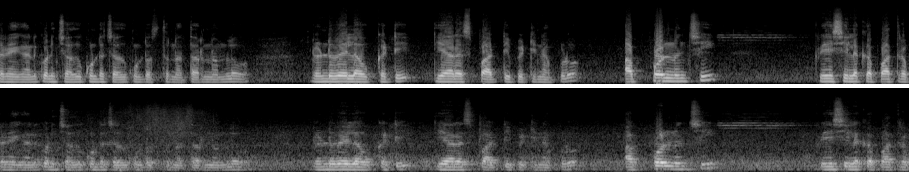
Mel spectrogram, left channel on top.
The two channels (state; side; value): normal; both; correlation 0.38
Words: కానీ కొన్ని చదువుకుంటూ వస్తున్న తరుణంలో 2001 టీఆర్ఎస్ పార్టీ పెట్టినప్పుడు అప్పటి నుంచి క్రియాశీలక పాత్ర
